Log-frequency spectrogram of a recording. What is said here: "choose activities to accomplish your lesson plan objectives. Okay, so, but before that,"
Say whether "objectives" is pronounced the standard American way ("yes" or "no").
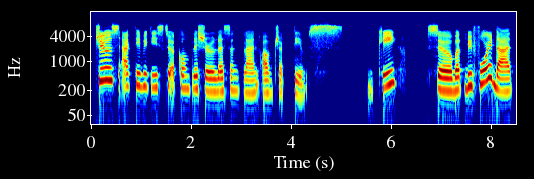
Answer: no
